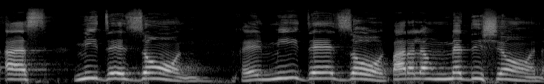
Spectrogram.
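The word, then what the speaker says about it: μείζων: i z o n So kung babasahin natin Mayon but Actually it is pronounced as mzone Okay mzone para lang medison Ayan so yyung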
